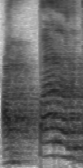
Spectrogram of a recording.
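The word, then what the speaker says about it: Abba: 뭐라고 부를 수 있다고요 아바 아버지인데 원래 헬라어 아빠라는 말은 아빠라고 발음한게 더 정확해요 아빠의 그래서 다시 말씀드리면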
